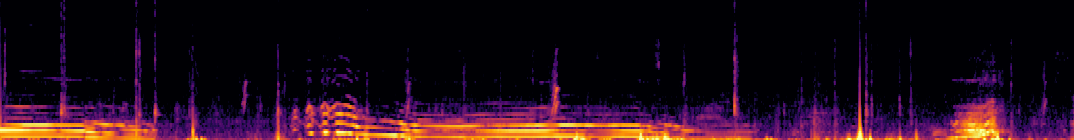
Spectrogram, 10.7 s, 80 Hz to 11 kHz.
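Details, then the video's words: A terrified young spotted hyena, stuck for hours inside an elephant carcass while lions harass it, Maasai Mara, Kenya, March 2022. Drawn-out tonal wails slide downward in steps, separated by brief bumps and rustles, ending in a short rising yelp. "Hyena video, shrieking & howling in terror from inside a dead elephant"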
